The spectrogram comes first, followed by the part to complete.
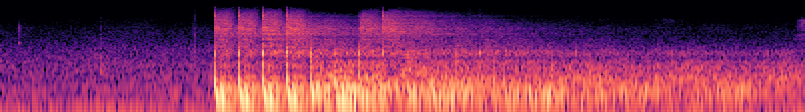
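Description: Electronic snare fill played back in Ableton Live through an Echo effect on the 'Diffused Long Cascades' preset: a rapid run of snare hits starts suddenly about a second in and fades away over the next three seconds in a long, diffuse echo tail.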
